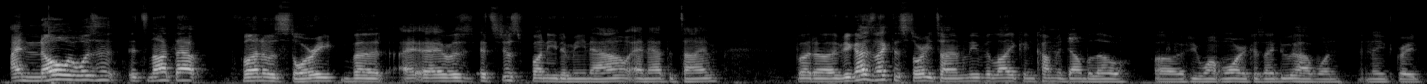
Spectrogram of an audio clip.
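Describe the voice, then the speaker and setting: A man's voice: a little high, fairly even intonation, normal speed. A young man telling a story to camera in a casual, rambling way, with lots of ums and restarts. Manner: rambling, lots of fillers and restarts, laughs at himself.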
